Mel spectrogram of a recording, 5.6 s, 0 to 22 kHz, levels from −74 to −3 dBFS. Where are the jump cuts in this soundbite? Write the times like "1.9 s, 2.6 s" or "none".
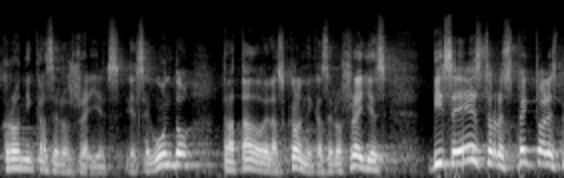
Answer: none

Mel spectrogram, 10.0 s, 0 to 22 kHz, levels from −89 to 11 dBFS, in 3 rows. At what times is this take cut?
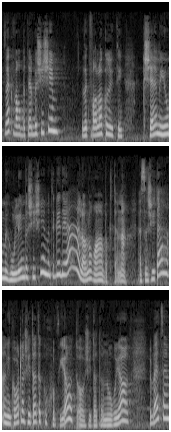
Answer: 2.7 s, 6.0 s

